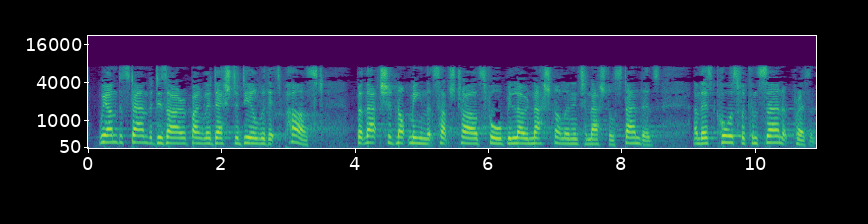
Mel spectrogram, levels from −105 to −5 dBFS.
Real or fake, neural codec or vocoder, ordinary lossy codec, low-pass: real; none; none; 7.2 kHz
